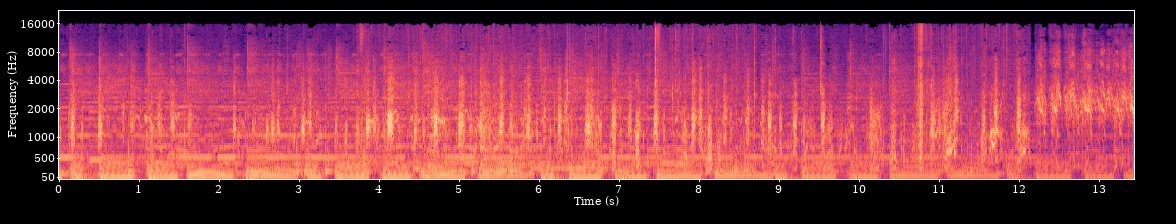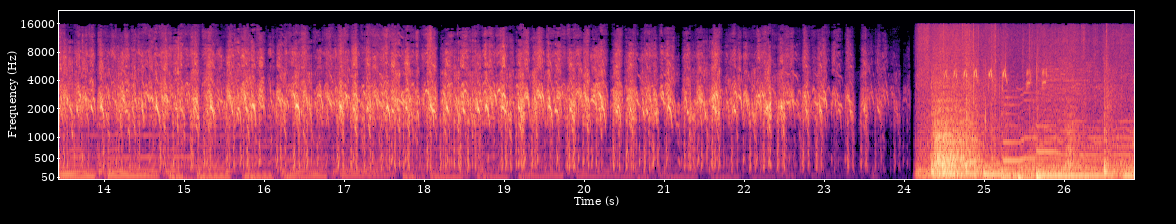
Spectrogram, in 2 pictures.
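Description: Ducks calling over background music with a steady beat, then from about twelve seconds in a dense, continuous honking chorus from a flock of Egyptian geese as the music fades out. Near the end the sound cuts abruptly to a new low animal call.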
